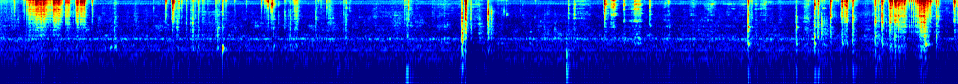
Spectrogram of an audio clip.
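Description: Shards of a shattered glass fog light lens clinking and scraping as they are levered out of the housing with a screwdriver, in scattered bursts of small clicks, busiest near the start and near the end.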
